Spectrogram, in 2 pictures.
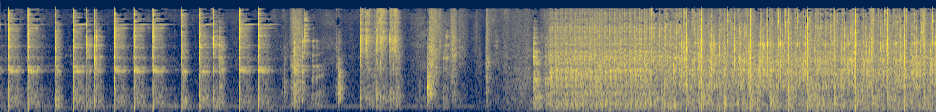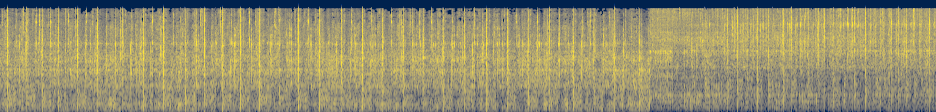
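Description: A hand hammer strikes hot iron bar stock on an anvil, about three blows a second at first, then more slowly. About eight seconds in it gives way to a power hammer pounding the hot bar in a rapid, even run of blows.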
